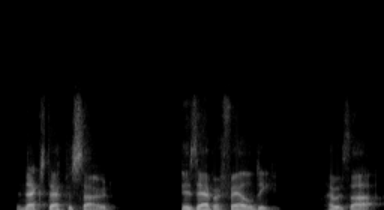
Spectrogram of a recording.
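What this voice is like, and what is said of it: Weak put-on Australian accent. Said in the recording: “Do your best Aussie accent, mate. ... I'm not very good at it.”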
